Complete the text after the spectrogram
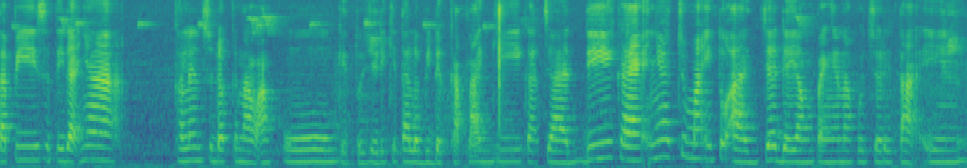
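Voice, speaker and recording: A woman talks at a moderate pace, hardly pausing, as noticeable background noise fills the clip. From Indonesia, Manado then Kalimantan. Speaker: vlogger and kindergarten teacher. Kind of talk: casual chat vlog. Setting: at home folding laundry.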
